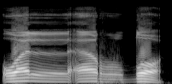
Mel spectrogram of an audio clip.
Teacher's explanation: Ardo, ar-nya tebal. Ro-nya dibaca dengan tebal. Kenapa? Karena dia ada huruf ra sukun di dalam huruf fathah. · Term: ro-nya tebal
